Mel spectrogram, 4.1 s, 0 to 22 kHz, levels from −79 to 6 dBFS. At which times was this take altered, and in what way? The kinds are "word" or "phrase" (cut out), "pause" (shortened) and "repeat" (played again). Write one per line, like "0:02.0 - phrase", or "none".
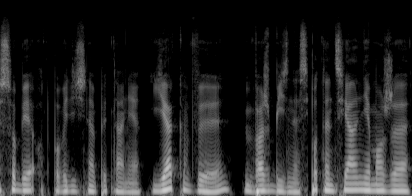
0:01.4 - pause
0:02.4 - pause
0:03.1 - phrase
